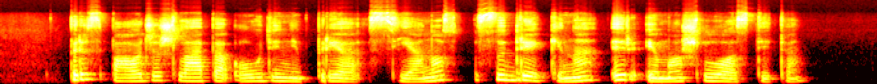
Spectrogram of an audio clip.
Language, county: Lithuanian, Vilnius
